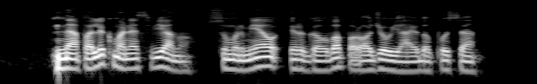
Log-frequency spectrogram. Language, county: Lithuanian, Klaipėda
